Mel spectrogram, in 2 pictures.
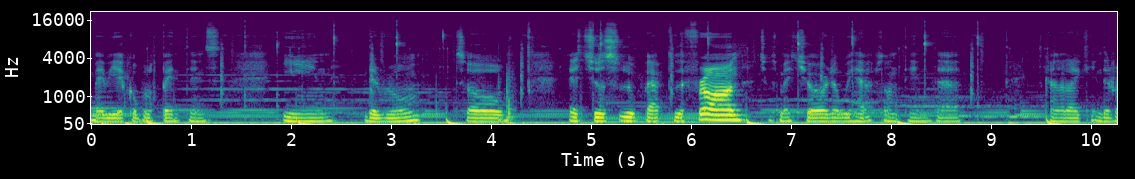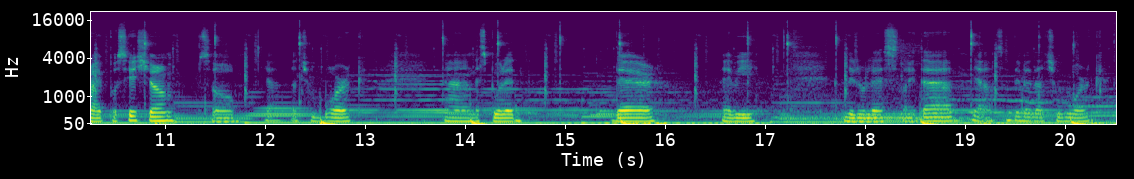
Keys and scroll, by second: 15.9 super+z.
